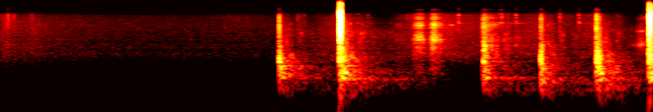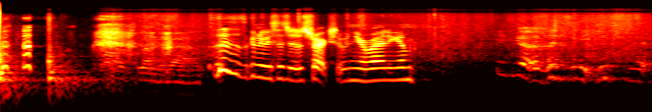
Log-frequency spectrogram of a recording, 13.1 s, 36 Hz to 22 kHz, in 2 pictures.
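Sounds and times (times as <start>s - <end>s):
horse hooves banging on wood: 2.8s - 7.5s.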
